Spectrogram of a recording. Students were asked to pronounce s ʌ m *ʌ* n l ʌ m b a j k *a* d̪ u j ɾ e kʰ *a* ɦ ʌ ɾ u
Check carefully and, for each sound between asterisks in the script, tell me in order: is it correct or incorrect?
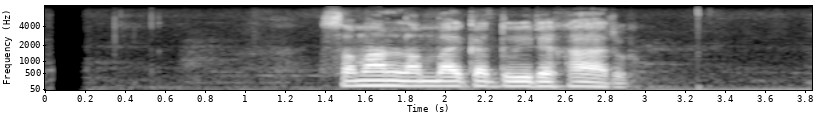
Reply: incorrect, correct, correct

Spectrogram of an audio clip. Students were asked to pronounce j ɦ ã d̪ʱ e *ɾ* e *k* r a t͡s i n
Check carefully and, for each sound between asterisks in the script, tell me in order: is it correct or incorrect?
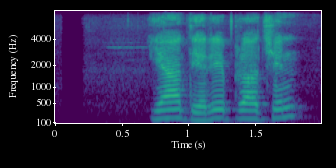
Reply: correct, incorrect

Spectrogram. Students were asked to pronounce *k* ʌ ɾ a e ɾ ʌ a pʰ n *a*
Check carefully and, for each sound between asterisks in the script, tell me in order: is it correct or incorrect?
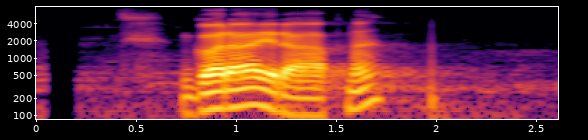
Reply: incorrect, correct

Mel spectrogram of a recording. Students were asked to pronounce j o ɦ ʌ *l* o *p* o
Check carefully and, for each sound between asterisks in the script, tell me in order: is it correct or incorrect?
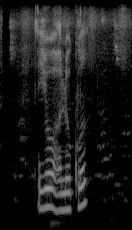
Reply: correct, incorrect

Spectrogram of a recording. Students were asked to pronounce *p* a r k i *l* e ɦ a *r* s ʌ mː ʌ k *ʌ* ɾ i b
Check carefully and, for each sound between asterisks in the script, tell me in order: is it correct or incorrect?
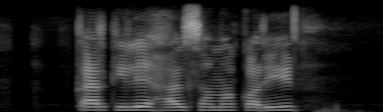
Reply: incorrect, correct, incorrect, correct

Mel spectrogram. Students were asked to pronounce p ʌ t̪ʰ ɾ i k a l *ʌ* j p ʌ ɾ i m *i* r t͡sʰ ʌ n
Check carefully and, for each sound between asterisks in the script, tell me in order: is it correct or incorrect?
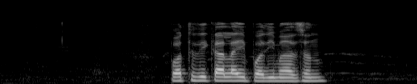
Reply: incorrect, incorrect

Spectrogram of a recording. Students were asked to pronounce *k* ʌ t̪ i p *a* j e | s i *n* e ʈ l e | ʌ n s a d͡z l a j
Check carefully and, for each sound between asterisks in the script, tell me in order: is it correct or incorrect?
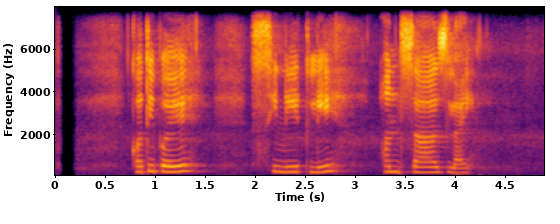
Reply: correct, incorrect, correct

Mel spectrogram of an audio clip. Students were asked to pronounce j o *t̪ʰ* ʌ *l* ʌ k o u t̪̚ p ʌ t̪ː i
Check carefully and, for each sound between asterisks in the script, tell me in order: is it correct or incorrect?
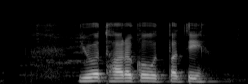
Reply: correct, incorrect

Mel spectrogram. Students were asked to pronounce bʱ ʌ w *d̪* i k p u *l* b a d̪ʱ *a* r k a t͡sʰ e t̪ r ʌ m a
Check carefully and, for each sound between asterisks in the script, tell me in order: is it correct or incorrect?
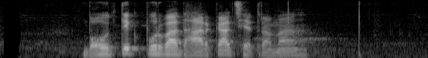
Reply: incorrect, incorrect, correct

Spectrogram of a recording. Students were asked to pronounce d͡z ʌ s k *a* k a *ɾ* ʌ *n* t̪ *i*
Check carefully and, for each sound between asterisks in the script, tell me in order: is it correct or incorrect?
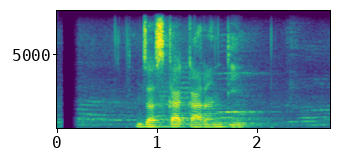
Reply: correct, correct, correct, correct

